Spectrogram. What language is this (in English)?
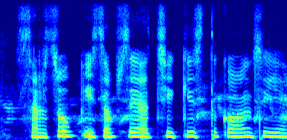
Hindi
